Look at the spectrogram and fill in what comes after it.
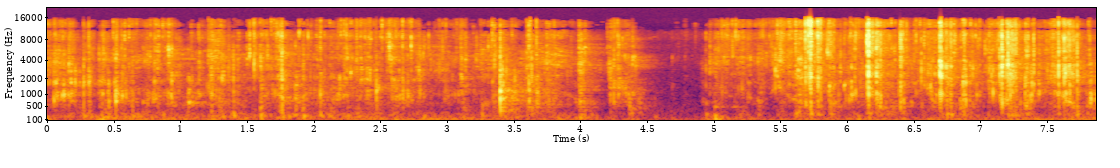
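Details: Pit Bulls on a raw diet crunch through beef, quail egg and duck wing; quick repeated bites roughly twice a second, a short silent break just before five seconds, then louder crackling chews.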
